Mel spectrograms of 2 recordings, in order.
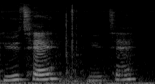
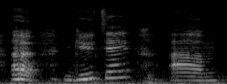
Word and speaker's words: Goethe: As old, Goethe is how I'm gonna say it. I looked up how to pronounce this because I was getting frustrated. Goethe.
